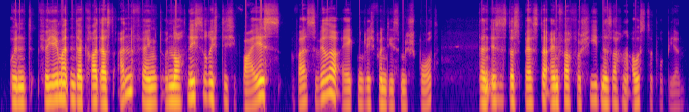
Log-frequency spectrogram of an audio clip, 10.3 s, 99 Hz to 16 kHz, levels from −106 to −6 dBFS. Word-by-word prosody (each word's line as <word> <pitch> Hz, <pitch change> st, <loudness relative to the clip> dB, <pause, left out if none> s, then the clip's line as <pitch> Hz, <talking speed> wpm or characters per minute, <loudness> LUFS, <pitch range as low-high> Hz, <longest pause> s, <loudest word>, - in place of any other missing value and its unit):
Und 155 Hz, -1 st, 0 dB
für 165 Hz, -, -1 dB
jemanden, 180 Hz, +1 st, +4 dB
der 165 Hz, -1 st, +6 dB
grad 165 Hz, -1 st, +2 dB
erst 155 Hz, -1 st, +4 dB
anfängt 160 Hz, -, 0 dB
und 155 Hz, +1 st, -5 dB
noch 165 Hz, -2 st, +4 dB
nicht 195 Hz, +1 st, +4 dB
so 200 Hz, -, -11 dB
richtig 180 Hz, -5 st, -4 dB
weiß: 415 Hz, -, +3 dB, 0.2 s
Was 155 Hz, +3 st, -5 dB
will 200 Hz, +4 st, 0 dB
er 225 Hz, -4 st, +4 dB
eigentlich 145 Hz, +1 st, -8 dB
von 145 Hz, -1 st, -3 dB
diesem 135 Hz, 0 st, -12 dB
Sport, 135 Hz, 0 st, -12 dB, 0.7 s
dann 150 Hz, -1 st, +2 dB
ist 165 Hz, +1 st, -3 dB
es 165 Hz, -, -16 dB
das 170 Hz, -, 0 dB
Beste, 155 Hz, -1 st, -1 dB
einfach 160 Hz, +1 st, +1 dB
verschiedene 160 Hz, 0 st, -5 dB
Sachen 155 Hz, -1 st, -11 dB
auszuprobieren. 140 Hz, -3 st, -9 dB
160 Hz, 170 wpm, -23 LUFS, 150-175 Hz, 0.7 s, der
